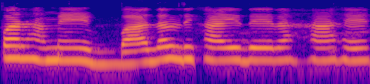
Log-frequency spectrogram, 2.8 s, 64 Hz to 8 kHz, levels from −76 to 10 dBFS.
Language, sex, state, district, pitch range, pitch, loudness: Hindi, female, Chhattisgarh, Raipur, 250-265 Hz, 255 Hz, -17 LUFS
